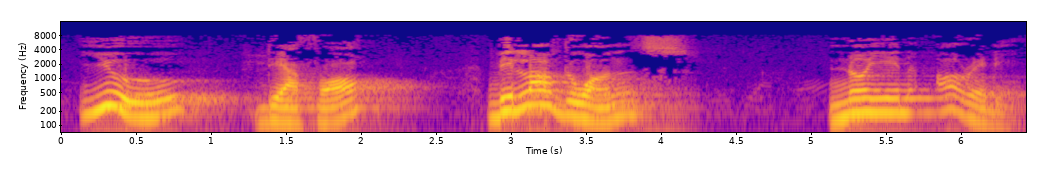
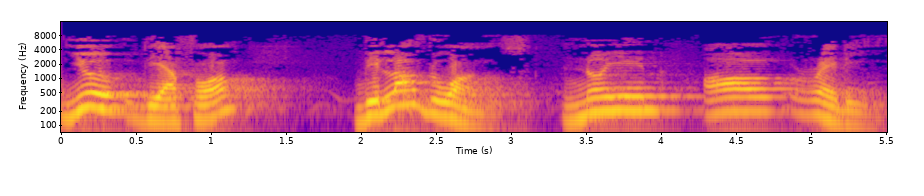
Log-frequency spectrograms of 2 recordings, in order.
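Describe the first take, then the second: First: Slow, deliberate reading of the Greek. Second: Slow, deliberate, each word set apart; slow reading. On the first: Preacher reading a literal Greek translation to the congregation, slow and deliberate. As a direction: read each word out slowly and carefully. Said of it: "Let me repeat that". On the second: Preacher repeating the Greek translation for the congregation, slow and deliberate. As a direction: read it slowly, leaning on beloved. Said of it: "exact way it reads in the Greek". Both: Shown as a demonstration.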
